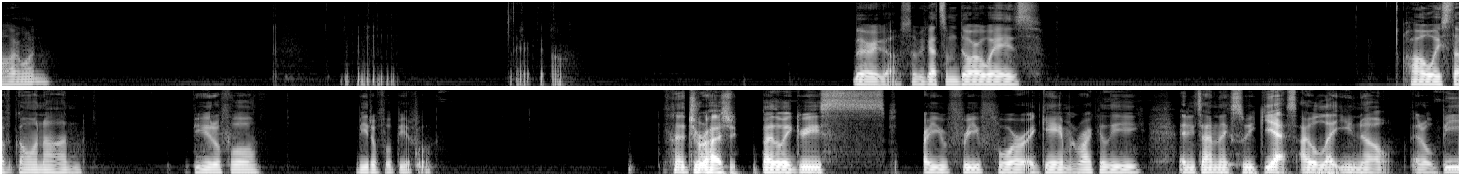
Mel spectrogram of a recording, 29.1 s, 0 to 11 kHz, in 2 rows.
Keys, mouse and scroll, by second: 3.2 g, 5.0 middle click, 5.4 middle click, 5.8-9.3 shift+middle drag, 10.6 middle click, 10.9-15.5 shift+middle drag, 16.0 ctrl+s, 17.1 middle click.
